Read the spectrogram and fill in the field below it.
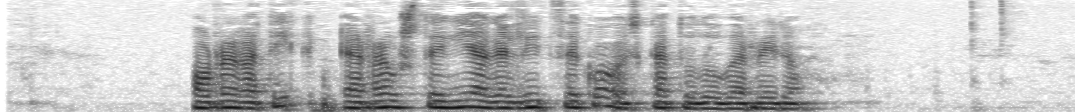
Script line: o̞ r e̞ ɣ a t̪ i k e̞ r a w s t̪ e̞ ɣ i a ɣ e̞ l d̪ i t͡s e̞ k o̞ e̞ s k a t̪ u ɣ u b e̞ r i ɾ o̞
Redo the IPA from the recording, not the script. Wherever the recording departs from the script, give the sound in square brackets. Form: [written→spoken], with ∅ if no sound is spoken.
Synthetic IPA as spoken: o̞ r e̞ ɣ a t̪ i k e̞ r a w s t̪ e̞ ɣ i a ɣ e̞ l d̪ i t͡s e̞ k o̞ e̞ s k a t̪ u [ɣ→ð] u [b→β] e̞ r i ɾ o̞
